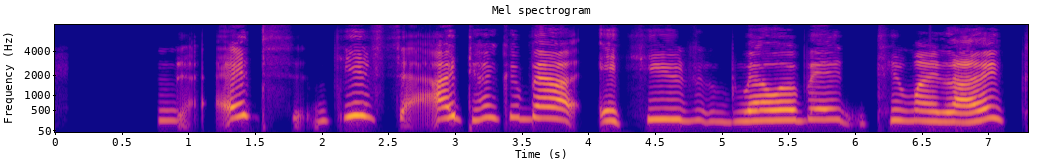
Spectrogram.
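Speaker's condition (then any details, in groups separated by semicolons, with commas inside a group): Cerebral palsy; from birth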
